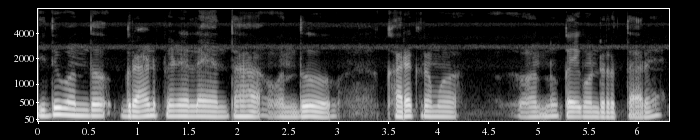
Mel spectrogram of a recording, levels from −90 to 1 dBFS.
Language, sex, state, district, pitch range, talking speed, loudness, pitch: Kannada, male, Karnataka, Koppal, 130-150 Hz, 75 wpm, -16 LUFS, 140 Hz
